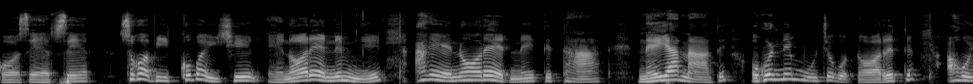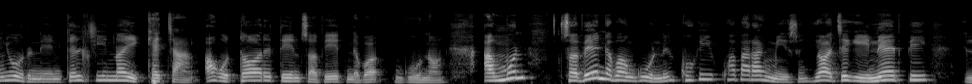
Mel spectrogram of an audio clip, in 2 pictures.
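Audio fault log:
No faults detected in this clip.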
